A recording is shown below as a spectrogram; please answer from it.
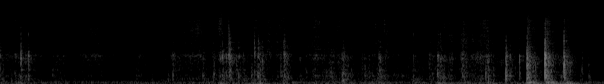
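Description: Faint rustling of a sheet of paper being folded and pressed by hand, with a few short, crisper crackles about two, three and five seconds in.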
